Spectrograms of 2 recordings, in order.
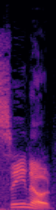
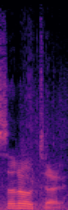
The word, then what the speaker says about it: cenote: working on the whole the first time this came out i was like it's c note it's cenote c note c note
